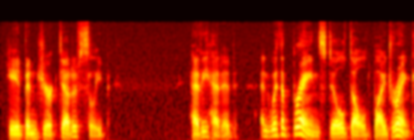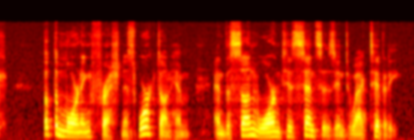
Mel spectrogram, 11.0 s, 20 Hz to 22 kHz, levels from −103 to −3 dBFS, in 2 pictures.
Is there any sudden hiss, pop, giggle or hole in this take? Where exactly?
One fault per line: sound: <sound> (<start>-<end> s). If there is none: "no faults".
no faults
